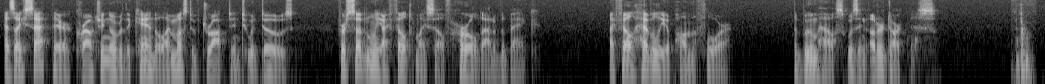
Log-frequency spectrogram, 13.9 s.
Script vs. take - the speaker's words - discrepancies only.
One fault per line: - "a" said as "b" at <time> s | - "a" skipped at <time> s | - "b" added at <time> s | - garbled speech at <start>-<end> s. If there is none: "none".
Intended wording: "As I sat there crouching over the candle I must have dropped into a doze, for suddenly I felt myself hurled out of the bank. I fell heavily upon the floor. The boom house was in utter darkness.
none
